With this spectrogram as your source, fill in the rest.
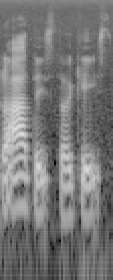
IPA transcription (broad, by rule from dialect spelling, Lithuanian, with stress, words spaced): ˈrɑːtɐɪs toːˈkʲɛɪs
